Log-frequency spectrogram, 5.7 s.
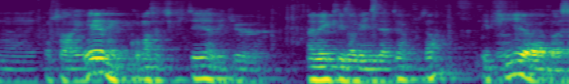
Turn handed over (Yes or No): No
